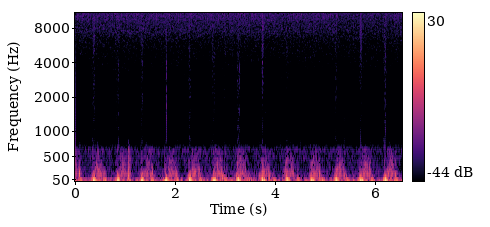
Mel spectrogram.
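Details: Own heartbeat recorded lying down after pounding hard for hours, regular at about 125 beats a minute with a loud whooshing between beats: heart murmur.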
